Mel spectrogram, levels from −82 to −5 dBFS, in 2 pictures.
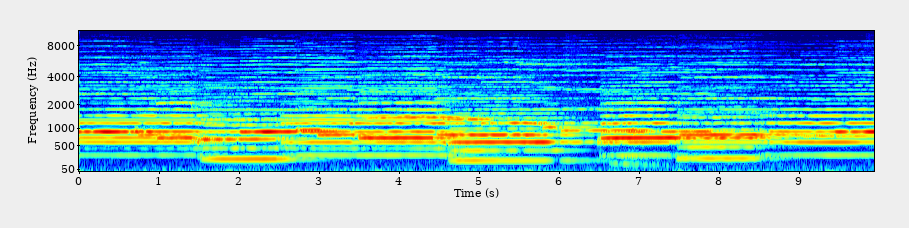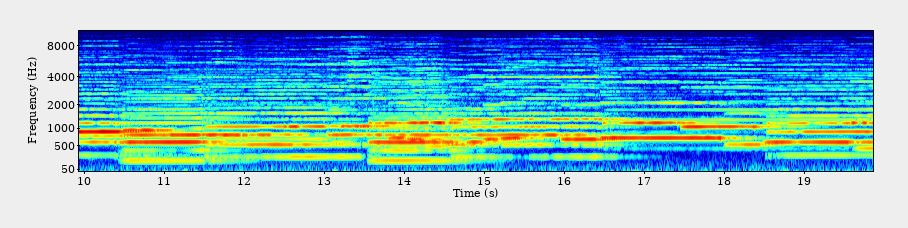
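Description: No technical faults can be heard anywhere in the clip. Nothing in the audio calls for a timestamp or a closer look.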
